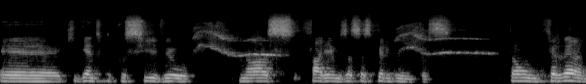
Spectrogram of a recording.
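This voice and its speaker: With a São Paulo accent, a man speaks at a fairly slow pace, his fairly high pitch held in monotone, flat intonation. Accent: São Paulo (paulistano). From São Paulo city, Brazil. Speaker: lawyer, commission president and event host. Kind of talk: panel event moderation. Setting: live online event.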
